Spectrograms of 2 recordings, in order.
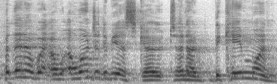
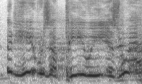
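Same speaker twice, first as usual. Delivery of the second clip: laughing punchline; 12 semitones higher, 4 dB louder than usual. Real, not acted.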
